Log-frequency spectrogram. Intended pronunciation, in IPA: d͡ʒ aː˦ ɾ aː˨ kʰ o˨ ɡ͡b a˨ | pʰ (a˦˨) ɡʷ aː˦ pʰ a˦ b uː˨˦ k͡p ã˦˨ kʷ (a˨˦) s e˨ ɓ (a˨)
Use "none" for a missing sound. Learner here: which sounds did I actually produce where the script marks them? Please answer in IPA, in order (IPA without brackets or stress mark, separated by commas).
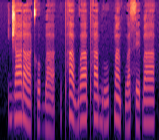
a˦˨, a˨˦, a˦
